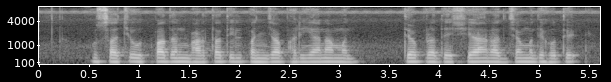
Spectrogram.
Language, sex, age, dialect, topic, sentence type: Marathi, male, 25-30, Varhadi, agriculture, statement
